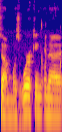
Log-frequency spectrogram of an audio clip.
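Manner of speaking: ordinary talk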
